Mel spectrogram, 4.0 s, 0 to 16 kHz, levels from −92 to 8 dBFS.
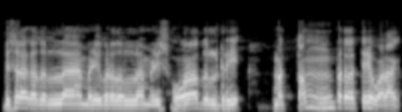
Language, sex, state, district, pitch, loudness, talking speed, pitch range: Kannada, male, Karnataka, Belgaum, 145 Hz, -12 LUFS, 150 wpm, 140-155 Hz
